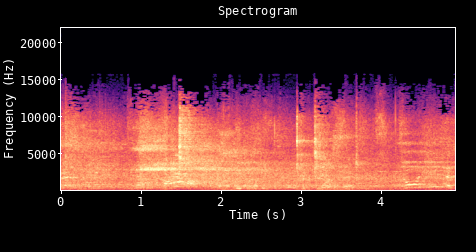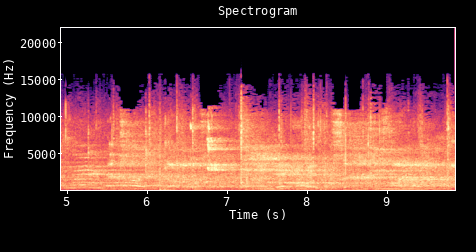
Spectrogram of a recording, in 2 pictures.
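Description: Voices of young people chatter and call out in a large echoing hall.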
